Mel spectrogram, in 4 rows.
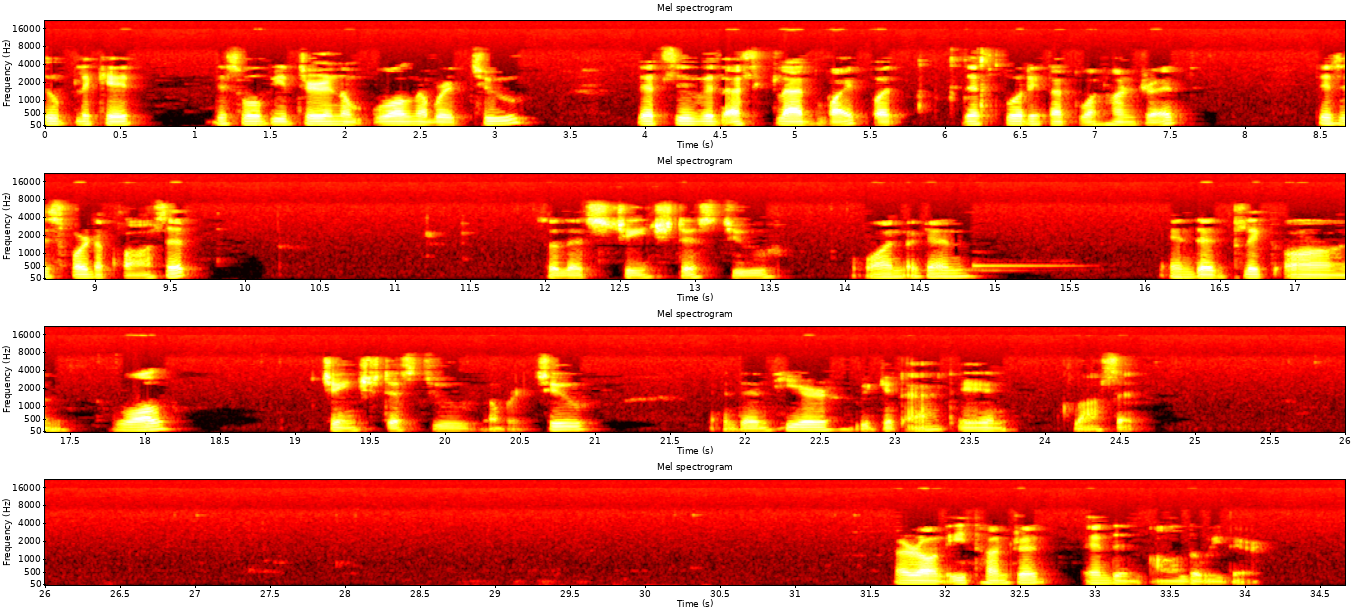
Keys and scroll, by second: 5.8-6.6 typing, 11.1 Escape, 11.3 Escape, 14.1 Escape, 14.4 Escape, 27.1 Escape, 27.3 Escape, 29.8 Escape, 32.0 Escape.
